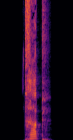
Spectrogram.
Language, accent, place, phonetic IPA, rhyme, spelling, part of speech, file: German, Germany, Berlin, [tʁaːp], -aːp, Trab, noun, De-Trab.ogg
- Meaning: trot (horse gait)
